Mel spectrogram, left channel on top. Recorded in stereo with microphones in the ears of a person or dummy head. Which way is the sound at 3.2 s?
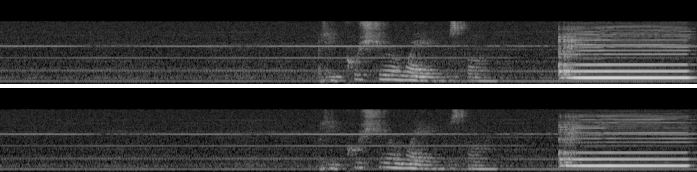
65° left (ahead or behind).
